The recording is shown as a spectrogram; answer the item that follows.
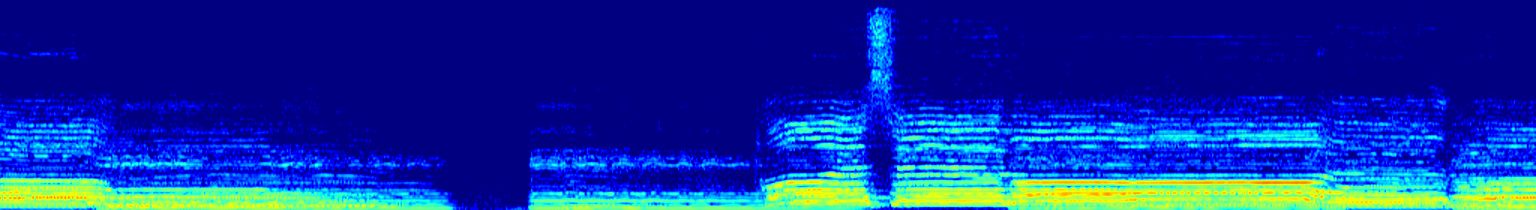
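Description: A small group of voices singing a Tongan hiva 'usu hymn a cappella, in sustained chords. The singing breaks off for half a second about three seconds in, then resumes, with a long held chord near the end.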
